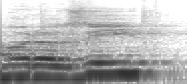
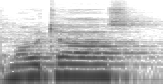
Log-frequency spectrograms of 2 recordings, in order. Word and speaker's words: Motoz: the mo tiles but most people call moto Z correct pronunciation as motos this is the Moto's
